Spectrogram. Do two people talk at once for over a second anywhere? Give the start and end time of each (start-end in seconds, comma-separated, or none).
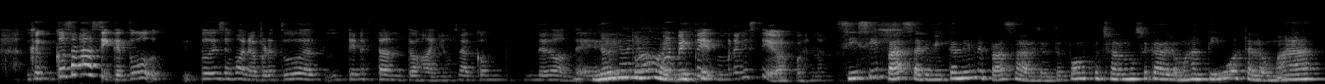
5.9-7.2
